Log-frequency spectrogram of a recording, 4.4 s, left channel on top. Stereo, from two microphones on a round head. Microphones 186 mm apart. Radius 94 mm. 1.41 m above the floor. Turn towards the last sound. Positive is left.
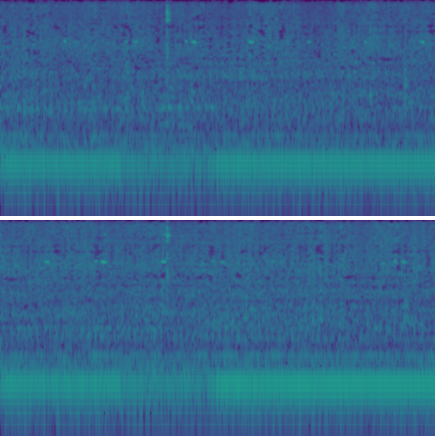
turn(degrees=15)  # may be behind; listen again after turning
